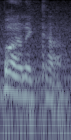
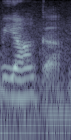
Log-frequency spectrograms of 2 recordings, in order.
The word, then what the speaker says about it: Banika: So um apparently her name is Bonika but Banika Banika Banika apparently and I was saying Bianca now um sometimes like I already told you you guys I sometimes I cannot read like sometimes I cannot pronounce things. It just it the my my brain it doesn't work like that. So um hotel I was saying Bianca um her name is is Banika.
